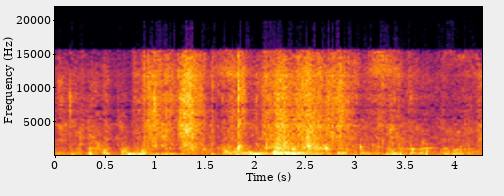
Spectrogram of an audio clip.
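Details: Two-week-old native piglets being fed on a farm, giving short low squeals and faint grunting tones under steady rustling, sucking and splashing noise, with a person handling them nearby.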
